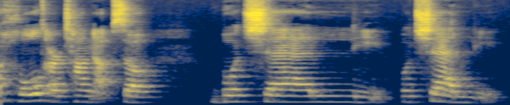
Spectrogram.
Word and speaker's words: Bocelli: So most people know that that C becomes a ch sound in Italian. So it's not Bocelli, it's Bocelli. Bocelli. There is a double L in this name. So the double consonant needs to be pronounced.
